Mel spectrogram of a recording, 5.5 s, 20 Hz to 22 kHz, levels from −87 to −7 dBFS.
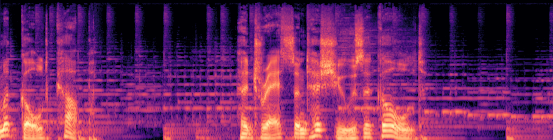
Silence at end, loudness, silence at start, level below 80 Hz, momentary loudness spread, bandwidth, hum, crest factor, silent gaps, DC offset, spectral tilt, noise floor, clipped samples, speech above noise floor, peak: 0 s; -16 LUFS; 0 s; -34 dBFS; 22 LU; 19.5 kHz; none; 18 dB; none; under 0.1%; -4 dB/octave; -41 dBFS; under 0.1%; 26 dB; 0 dBFS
